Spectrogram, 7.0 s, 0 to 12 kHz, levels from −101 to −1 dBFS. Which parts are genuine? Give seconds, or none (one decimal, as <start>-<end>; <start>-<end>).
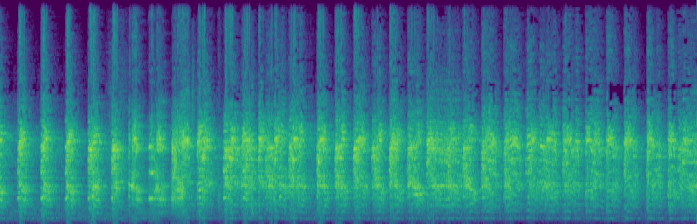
0.0-1.3; 1.9-7.0

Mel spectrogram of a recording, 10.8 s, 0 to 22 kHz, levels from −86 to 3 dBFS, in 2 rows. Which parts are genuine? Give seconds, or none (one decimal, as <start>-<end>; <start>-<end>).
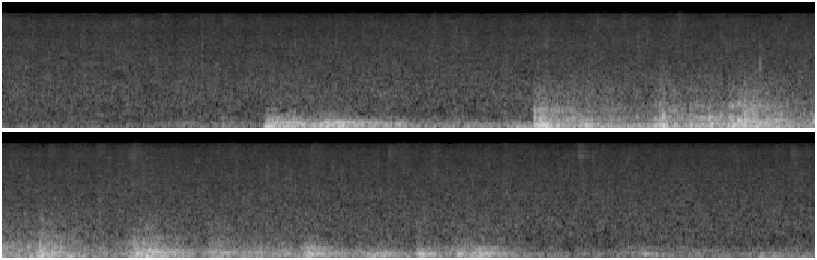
0.0-0.6; 1.3-10.8

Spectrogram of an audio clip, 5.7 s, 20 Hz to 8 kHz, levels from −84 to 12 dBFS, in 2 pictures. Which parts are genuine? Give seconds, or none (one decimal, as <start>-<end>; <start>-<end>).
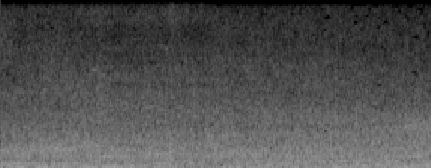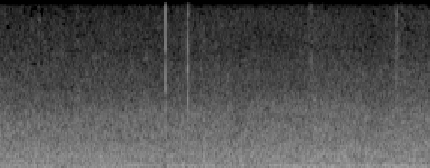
0.0-0.6; 1.4-5.7

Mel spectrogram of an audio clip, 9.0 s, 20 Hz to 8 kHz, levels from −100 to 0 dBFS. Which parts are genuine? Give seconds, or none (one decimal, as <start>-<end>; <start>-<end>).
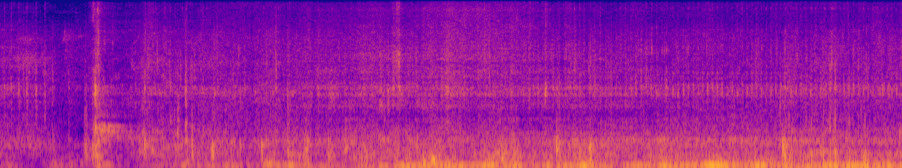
0.0-3.0; 6.7-9.0

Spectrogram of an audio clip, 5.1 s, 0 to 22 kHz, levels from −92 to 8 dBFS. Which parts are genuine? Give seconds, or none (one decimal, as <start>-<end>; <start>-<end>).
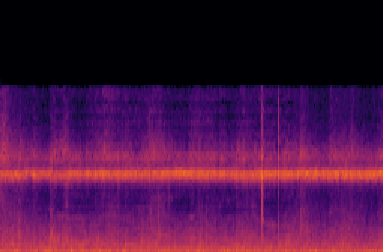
0.0-0.7; 3.9-5.1

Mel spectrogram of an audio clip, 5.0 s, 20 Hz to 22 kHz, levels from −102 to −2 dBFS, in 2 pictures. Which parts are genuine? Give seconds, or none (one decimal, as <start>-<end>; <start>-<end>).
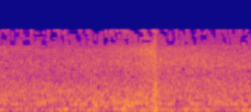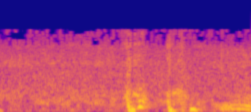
0.0-5.0

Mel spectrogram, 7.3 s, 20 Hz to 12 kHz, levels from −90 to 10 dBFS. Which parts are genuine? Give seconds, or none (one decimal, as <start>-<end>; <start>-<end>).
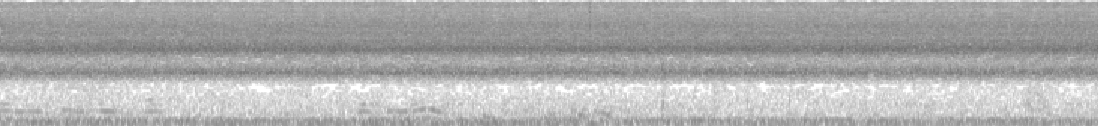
0.0-7.3

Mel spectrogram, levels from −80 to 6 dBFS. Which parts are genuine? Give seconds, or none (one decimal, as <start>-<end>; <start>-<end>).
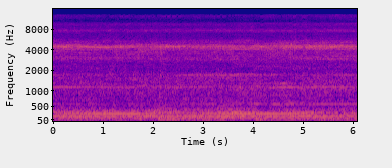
0.0-1.0; 2.6-3.2; 5.2-6.1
